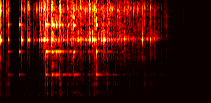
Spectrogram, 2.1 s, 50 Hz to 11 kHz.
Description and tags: marbles - 15cm ceramic bowl - drop - handful of ~13mm marbles 05
Dropping a handful of approximately 13mm diameter glass marbles into a 15cm diameter ceramic bowl.
glass-marble, ceramic-bowl, marbles, dish, bowl, dropped, marble, ceramic, drop, glass, dropping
